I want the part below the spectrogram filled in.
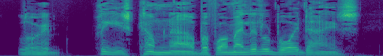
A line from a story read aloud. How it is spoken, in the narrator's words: The official pleaded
